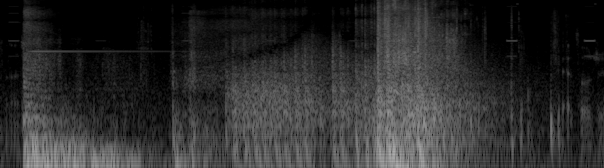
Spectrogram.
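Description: Rapid bursts of AK rifle fire in the video game Counter-Strike crack loudly in quick succession, with echoing booms trailing off between volleys.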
